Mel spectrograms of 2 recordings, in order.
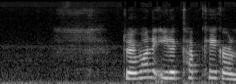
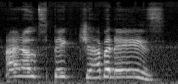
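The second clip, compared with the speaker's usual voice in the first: mock scream; 6 semitones higher, 4 dB louder, slower than usual. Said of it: "Me screaming at my computer".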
